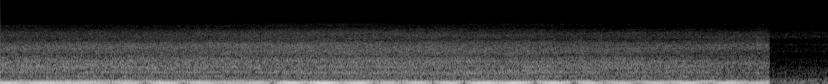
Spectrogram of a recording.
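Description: TER Alsace regional train passing close by, a steady noisy rumble heavy in the low end. It cuts off suddenly near the end.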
